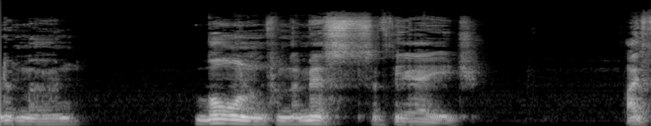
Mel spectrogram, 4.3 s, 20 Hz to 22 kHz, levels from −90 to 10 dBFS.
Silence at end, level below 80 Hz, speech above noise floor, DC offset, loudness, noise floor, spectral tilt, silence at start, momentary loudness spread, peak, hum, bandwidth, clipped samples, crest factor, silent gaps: 0 s; -68 dBFS; 53 dB; under 0.1%; -21 LUFS; -74 dBFS; -3 dB/octave; 0 s; 16 LU; -4 dBFS; none; 15 kHz; under 0.1%; 20 dB; none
